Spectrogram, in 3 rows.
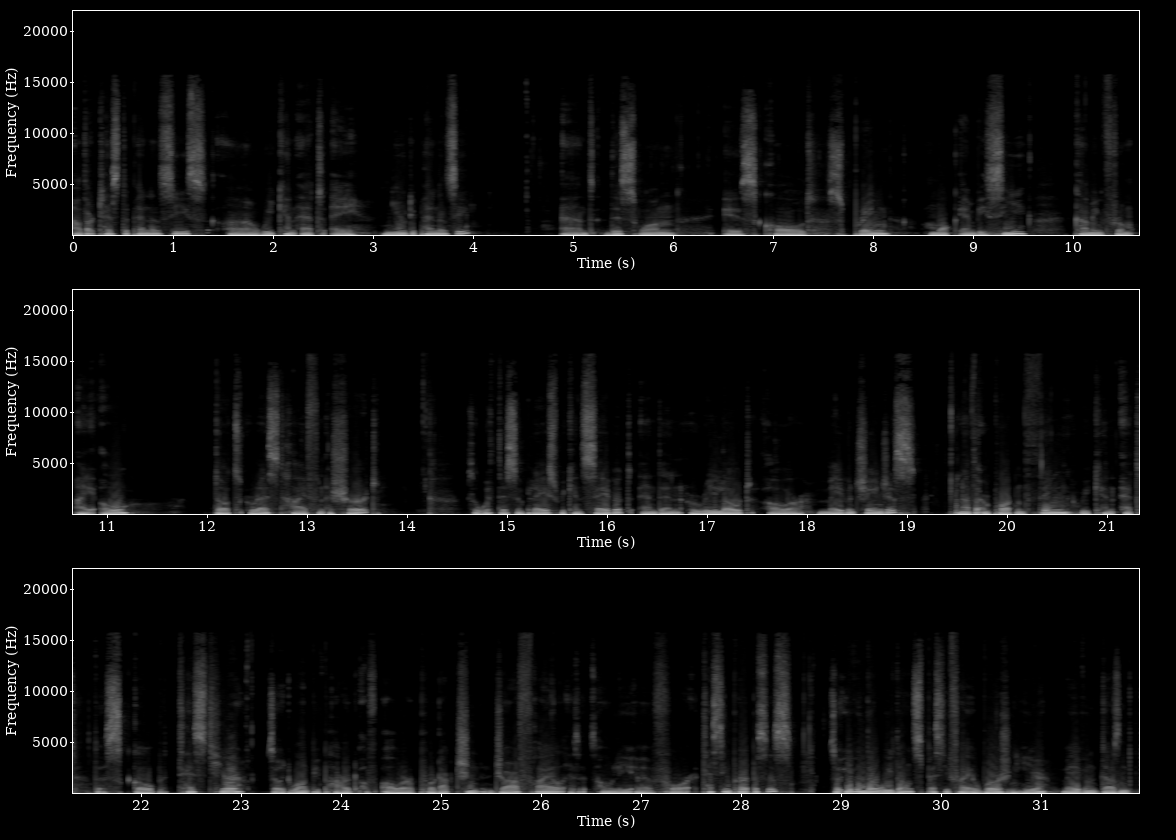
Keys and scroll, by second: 1.6 Return, 8.7 Return, 14.5 ctrl+s, 17.8 ctrl+shift+super+o, 20.8 Return, 22.5 ctrl+s.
